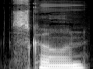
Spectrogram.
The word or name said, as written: scone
